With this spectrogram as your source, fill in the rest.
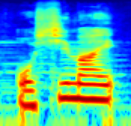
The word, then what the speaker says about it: おしまい: So once again, this word is pronounced おしまい.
